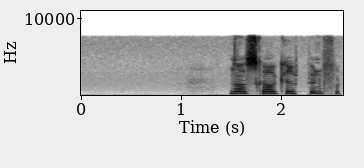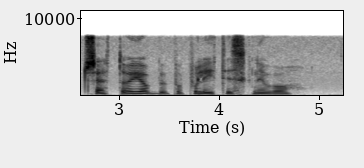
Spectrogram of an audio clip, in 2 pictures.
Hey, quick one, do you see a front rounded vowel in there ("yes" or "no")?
no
